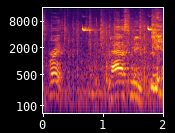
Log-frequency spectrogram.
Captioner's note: heavy footsteps quickens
